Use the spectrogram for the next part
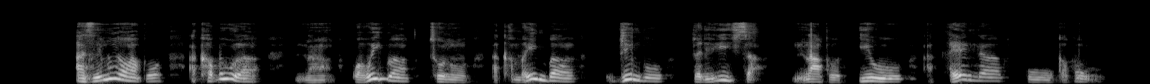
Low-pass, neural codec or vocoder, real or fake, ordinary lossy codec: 7.2 kHz; codec, 16 kHz, 4 kbps, FreqCodec, larger model; fake; MP3, 64 kbps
